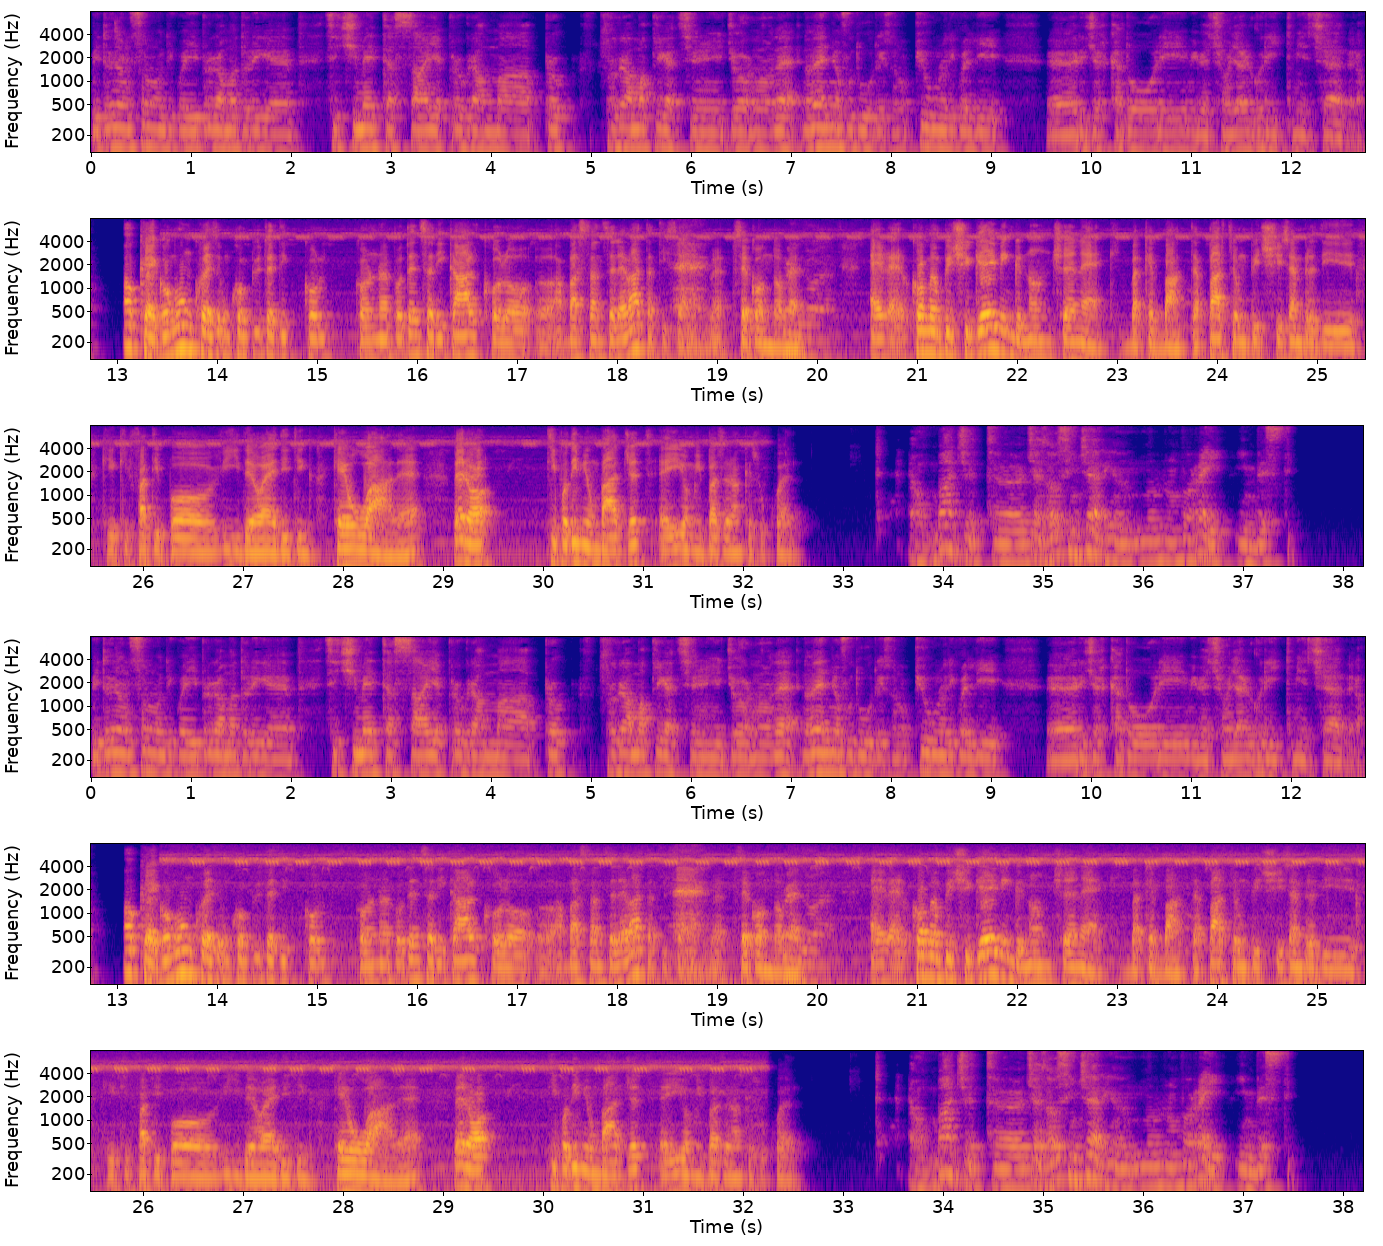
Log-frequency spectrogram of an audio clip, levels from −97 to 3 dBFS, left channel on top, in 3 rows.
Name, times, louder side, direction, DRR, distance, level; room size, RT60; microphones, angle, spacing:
voice 1, 0.0-4.8 5.1-12.8 18.6-18.9 19.6-20.2 33.6-37.5, right 2 dB, 40° right, 1.3 m, -31 dB
voice 2, 13.1-15.1 15.4-19.8 20.5-29.5 30.0-32.5, left 2 dB, 55° left, 0.9 m, -22 dB
sound 1, 13.4-32.3, right 11 dB, 75° right, 0.5 m, -32 dB
5.0 x 3.4 x 2.6 m
head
